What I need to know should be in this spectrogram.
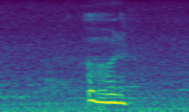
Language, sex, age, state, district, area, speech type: Hindi, female, 30-45, Bihar, Vaishali, urban, spontaneous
